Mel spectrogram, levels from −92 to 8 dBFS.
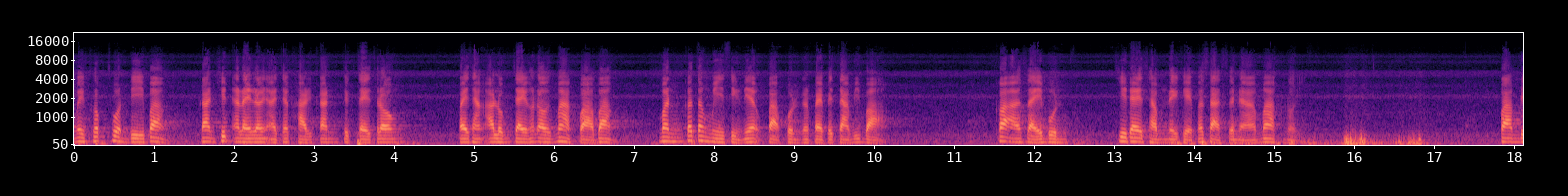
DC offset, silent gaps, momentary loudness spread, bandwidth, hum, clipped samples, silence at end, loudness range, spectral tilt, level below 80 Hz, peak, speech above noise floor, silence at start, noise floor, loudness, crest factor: under 0.1%; none; 12 LU; 12 kHz; none; under 0.1%; 0 s; 4 LU; -7 dB/octave; -38 dBFS; -2 dBFS; 24 dB; 0 s; -44 dBFS; -20 LUFS; 20 dB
